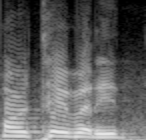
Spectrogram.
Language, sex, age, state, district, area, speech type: Assamese, female, 45-60, Assam, Nalbari, rural, spontaneous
